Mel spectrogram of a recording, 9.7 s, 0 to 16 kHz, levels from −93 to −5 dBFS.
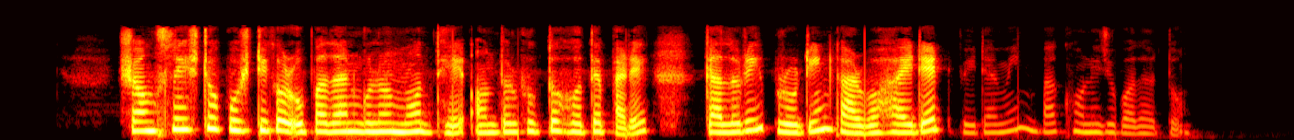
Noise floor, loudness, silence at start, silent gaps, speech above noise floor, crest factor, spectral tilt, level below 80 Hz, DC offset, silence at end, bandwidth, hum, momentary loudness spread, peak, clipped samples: -88 dBFS; -16 LUFS; 0.9 s; none; 72 dB; 16 dB; -5 dB/octave; -60 dBFS; under 0.1%; 1.2 s; 7.8 kHz; none; 12 LU; -2 dBFS; under 0.1%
